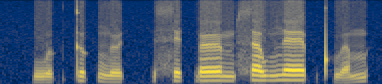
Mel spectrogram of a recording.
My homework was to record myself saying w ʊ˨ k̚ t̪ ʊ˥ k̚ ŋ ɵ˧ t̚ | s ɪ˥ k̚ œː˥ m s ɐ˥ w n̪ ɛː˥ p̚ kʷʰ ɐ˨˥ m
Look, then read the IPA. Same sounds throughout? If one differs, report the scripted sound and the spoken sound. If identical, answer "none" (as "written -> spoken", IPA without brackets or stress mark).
none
